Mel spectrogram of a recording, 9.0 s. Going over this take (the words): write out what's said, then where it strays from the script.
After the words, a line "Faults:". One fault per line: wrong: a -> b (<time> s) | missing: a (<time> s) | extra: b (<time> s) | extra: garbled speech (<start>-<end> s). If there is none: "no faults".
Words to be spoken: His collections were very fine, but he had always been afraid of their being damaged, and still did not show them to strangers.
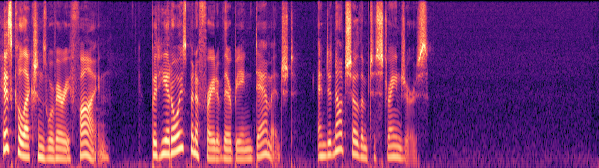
His collections were very fine, but he had always been afraid of their being damaged, and did not show them to strangers.
Faults:
missing: still (4.9 s)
